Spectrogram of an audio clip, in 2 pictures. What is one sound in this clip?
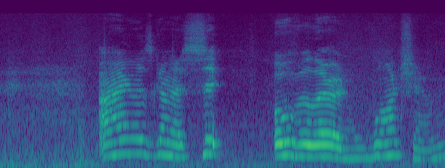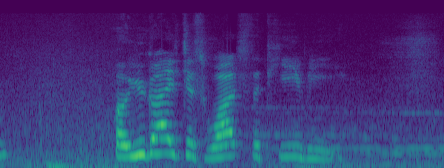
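A young boy talks with animation close by.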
